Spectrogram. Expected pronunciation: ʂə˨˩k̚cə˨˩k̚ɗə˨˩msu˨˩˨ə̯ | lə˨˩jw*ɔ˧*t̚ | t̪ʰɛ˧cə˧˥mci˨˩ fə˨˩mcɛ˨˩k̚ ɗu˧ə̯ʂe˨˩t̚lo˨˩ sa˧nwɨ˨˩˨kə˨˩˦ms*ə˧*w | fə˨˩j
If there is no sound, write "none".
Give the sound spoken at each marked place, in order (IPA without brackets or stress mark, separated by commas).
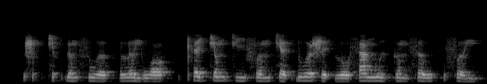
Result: ɔ˨˩, ə˧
